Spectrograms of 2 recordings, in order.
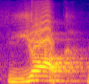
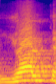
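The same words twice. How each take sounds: First: यॉक with no L sound; silent L. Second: यॉल्क with the L sounded; wrong spoken L. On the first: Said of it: "यॉल्क नहीं पढ़ेंगे". (यॉक, एल बिना बोले) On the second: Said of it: "यॉल्क नहीं है". (यॉल्क, एल बोलकर (गलत)) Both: Shown as a demonstration.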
